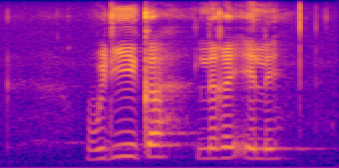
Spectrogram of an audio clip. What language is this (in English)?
Northern Sotho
